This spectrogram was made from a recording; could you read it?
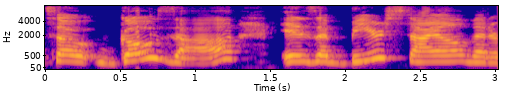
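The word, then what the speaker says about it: Gose: It says Ghost, pronounced Goza.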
